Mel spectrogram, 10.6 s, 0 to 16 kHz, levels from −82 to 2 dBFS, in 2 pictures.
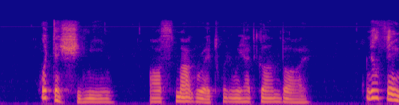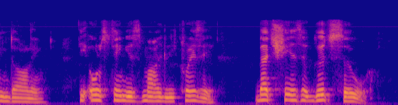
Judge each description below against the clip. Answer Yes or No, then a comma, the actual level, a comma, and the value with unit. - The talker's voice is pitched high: No, medium, 140 Hz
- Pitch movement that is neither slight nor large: No, wide, 5.8 semitones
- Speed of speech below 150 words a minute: Yes, average, 140 wpm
